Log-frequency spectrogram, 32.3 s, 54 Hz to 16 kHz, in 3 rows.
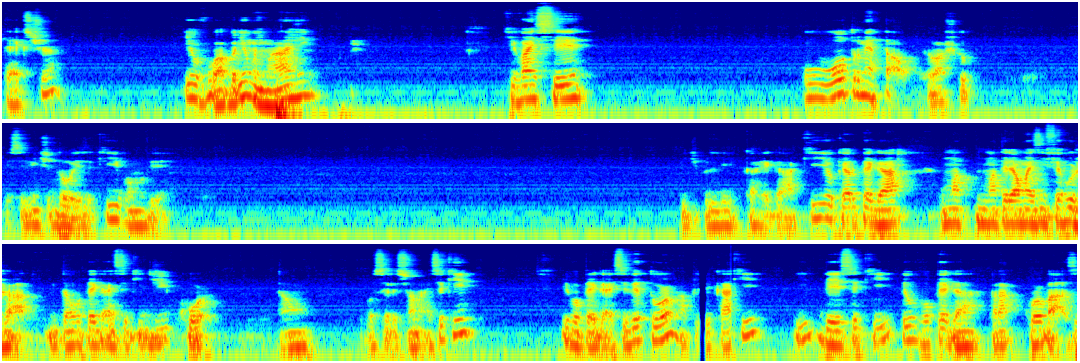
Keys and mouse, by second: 2.1 click, 27.7 click, 30.4 click.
